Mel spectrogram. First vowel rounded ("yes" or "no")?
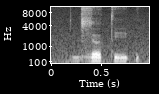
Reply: no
